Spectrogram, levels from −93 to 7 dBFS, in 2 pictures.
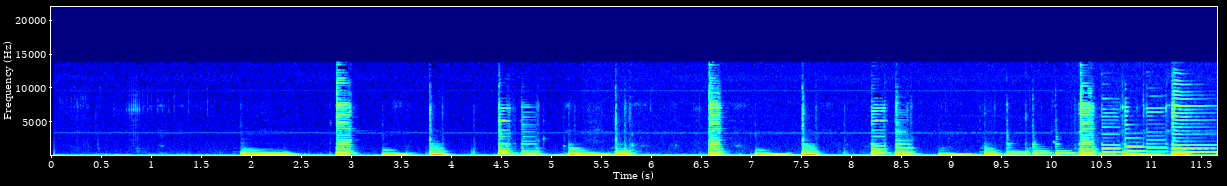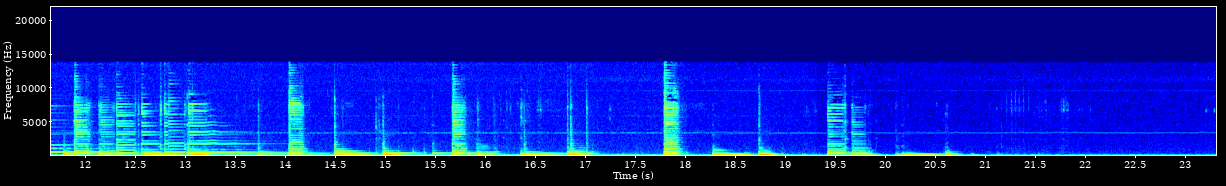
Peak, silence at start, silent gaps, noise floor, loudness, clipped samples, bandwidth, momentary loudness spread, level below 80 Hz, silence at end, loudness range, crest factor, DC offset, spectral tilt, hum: -12 dBFS; 0 s; none; -58 dBFS; -33 LUFS; under 0.1%; 14 kHz; 10 LU; -50 dBFS; 1.75 s; 4 LU; 22 dB; under 0.1%; -5.5 dB/octave; none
